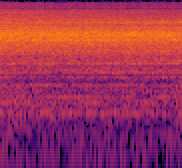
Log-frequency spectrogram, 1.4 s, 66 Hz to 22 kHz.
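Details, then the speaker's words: Pressure pot being charged with air through a standard quarter-inch fitting, drain valve closed, run up to 40 psi from a pre-charged shop compressor: steady, even high hiss of inflowing air with no sputter or pulsing; normal air fill. "you can hear the air coming in and we're going to run this up to 40 psi"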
